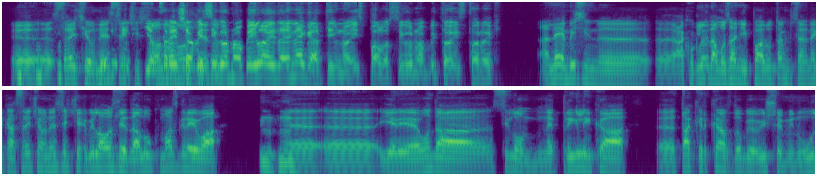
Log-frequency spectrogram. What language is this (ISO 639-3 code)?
hrv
